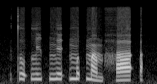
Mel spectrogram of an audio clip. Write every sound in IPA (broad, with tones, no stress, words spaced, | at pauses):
t̪o˦ʔli˦p̚ ŋe˦ʔ mə˦p̚mã˨˩m ha˦ʔ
